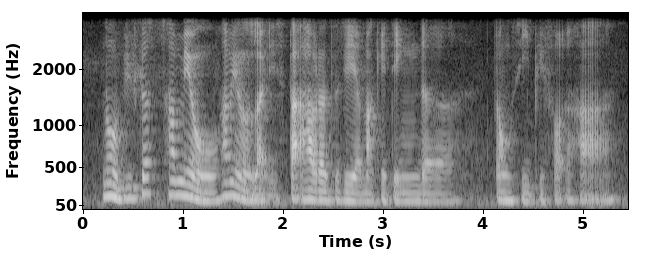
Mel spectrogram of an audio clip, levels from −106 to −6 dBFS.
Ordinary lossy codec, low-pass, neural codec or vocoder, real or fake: none; 3.6 kHz; none; real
